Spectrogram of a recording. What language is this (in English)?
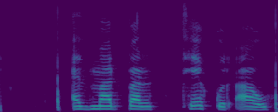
Icelandic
